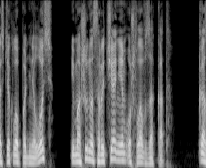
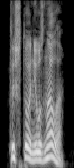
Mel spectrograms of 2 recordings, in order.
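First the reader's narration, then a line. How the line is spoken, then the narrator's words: Innocent question. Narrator (Russian): Невинным голосом спросил я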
